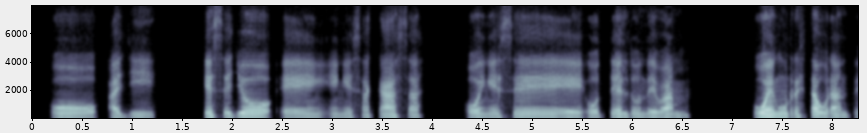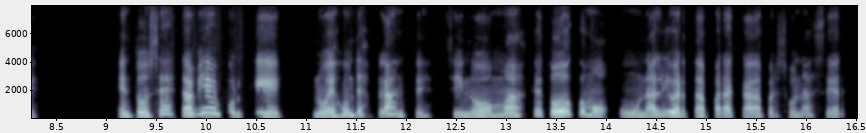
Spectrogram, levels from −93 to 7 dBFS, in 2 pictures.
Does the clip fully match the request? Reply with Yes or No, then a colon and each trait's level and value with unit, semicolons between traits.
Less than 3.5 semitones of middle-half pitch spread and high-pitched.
Yes: average, 2.9 semitones; high, 210 Hz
